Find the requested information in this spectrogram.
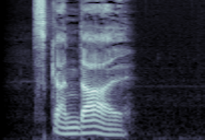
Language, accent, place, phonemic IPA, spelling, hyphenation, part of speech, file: German, Germany, Berlin, /skanˈdaːl/, Skandal, Skan‧dal, noun, De-Skandal.ogg
- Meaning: 1. scandal 2. noise, a racket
